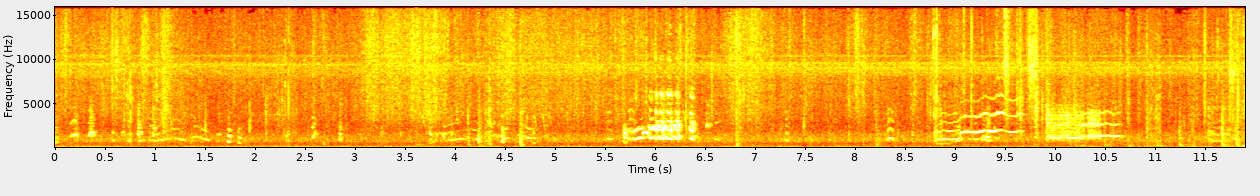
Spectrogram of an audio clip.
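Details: Quails in spring 2021 give two bursts of wavering, warbled chirps a few seconds apart, the second a longer trilling run, over a constant low hum and scattered clicks.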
